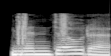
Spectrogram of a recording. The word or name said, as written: mendota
